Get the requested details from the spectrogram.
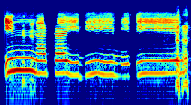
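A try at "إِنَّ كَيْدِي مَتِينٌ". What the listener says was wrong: Walaupun Ustaz kalau bilang salah mah jangan diikutin, masa mitin, ah, matin. Iya, inna kaidi matin, bukan mitin ya.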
